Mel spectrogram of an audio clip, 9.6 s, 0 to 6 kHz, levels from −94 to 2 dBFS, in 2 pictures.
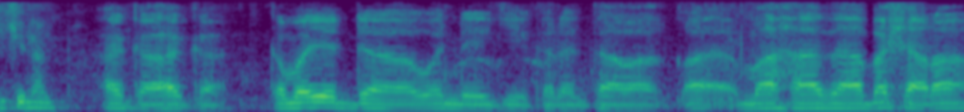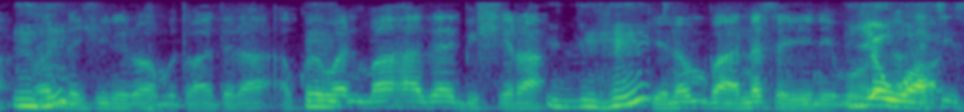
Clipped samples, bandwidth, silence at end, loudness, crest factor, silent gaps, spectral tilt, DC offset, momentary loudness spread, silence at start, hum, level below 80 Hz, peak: under 0.1%; 5.8 kHz; 0 s; -29 LUFS; 20 dB; none; -8 dB/octave; under 0.1%; 12 LU; 0 s; none; -70 dBFS; -8 dBFS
